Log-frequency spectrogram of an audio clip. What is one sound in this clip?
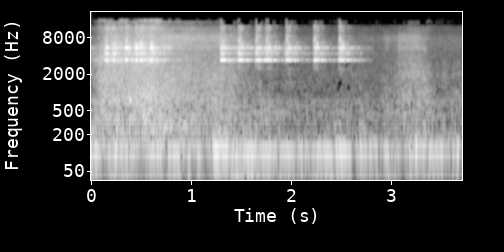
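A handheld electronic device gives off high, steady beeping tones.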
